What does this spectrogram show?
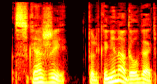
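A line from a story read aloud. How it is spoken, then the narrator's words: Whispering. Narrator (Russian): прошептала Руфина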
